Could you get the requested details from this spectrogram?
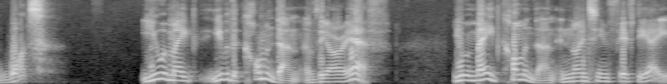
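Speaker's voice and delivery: incredulous, high-pitched disbelief. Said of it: "And I was".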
